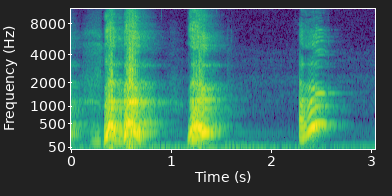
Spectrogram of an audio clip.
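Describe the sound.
A person imitates a dog barking as a shout-out to a dog named Alfie, giving four loud woofs: two quick ones together, a third after a pause, then a final rising yelp.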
